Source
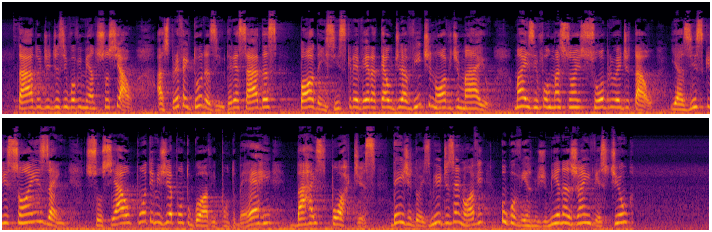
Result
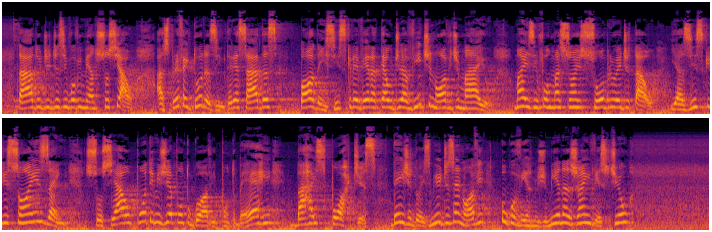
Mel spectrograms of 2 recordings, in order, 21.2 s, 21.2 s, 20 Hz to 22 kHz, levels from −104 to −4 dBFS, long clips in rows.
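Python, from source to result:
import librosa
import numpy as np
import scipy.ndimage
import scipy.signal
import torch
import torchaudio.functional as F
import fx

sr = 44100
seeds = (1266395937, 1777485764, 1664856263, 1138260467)

y = fx.low_shelf(x, sr, hz=87.0, db=-7.0)
y = fx.env_flatten(y, sr, amount_pct=50)
y = y * librosa.db_to_amplitude(-4.0)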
